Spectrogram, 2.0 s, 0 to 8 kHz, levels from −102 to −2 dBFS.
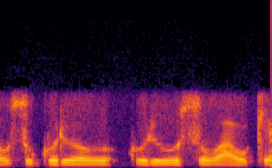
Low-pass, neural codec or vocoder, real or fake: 7.2 kHz; none; real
